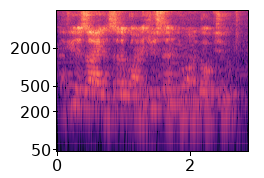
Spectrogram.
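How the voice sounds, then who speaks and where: Man, religious lecture, conversational, questioning, slightly high voice, heavy echo, distant mic. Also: fast talker, a bit bright, slight background noise. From Iranian family background. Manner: conversational, asks the audience questions. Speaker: speaker giving a religious lecture. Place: large hall or center. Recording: very echoey hall, heard from a distance.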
